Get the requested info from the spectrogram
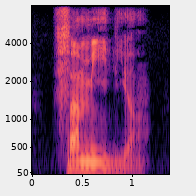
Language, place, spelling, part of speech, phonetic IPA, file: Occitan, Béarn, familha, noun, [faˈmiʎɒ], LL-Q14185 (oci)-familha.wav
- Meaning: family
